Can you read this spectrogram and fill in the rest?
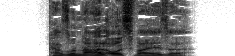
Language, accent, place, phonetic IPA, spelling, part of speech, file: German, Germany, Berlin, [pɛʁzoˈnaːlʔaʊ̯sˌvaɪ̯zə], Personalausweise, noun, De-Personalausweise.ogg
- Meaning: nominative/accusative/genitive plural of Personalausweis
